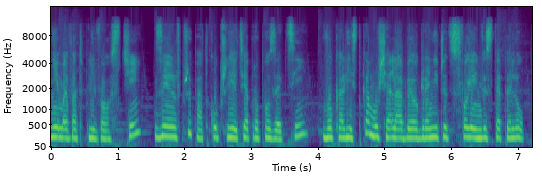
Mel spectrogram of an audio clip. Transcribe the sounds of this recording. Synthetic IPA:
ɲɛmavɔnt̪plʲivɔɕt͡ɕi | zɲʲɛfpʂɘpat̪kupʂɘjet͡ɕapɾɔpɔzɘt̪sʲji | vɔkalʲist̪kamuɕawabɘɔɡɾaɲit͡ʂɘt͡ɕsfɔjɛ̃vɘst̪ɛpɘlup

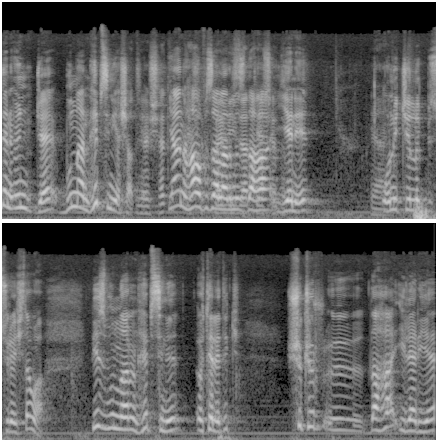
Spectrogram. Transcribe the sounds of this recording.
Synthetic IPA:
id̪ænø̞nd͡ʒɛbunlˠaɾɯnɦepsinijaʃad̪jaːniɦaːfɯzalˠaɾɯmɯzd̪aɦajeni | o̞nyt͡ʃʰjɯlˠːɯk̚biɾsyɾɛt͡ʃt̪ʰama̰bizbunlˠaɾɯnɦepsiniøt̪ʰelʲed̪ic | ʃycʰyɾd̪aɦaʔilʲeɾijɛ

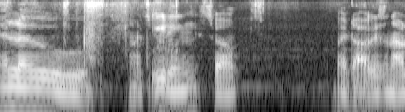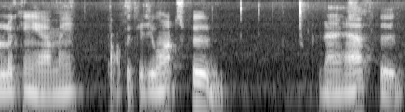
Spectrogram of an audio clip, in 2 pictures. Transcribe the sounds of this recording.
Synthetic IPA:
hɛloʊa̰tsiˑɾɪ̃ŋsoʊ | mʔa̰ɪdɔ̰ɡɨznaʊlʊkɪ̃ŋɨt̚mipʰɹ̥ɑ̰blikʰʌz̥iwɑ̃ntsfud̚ | ə̃naɪɦəv̥fʉd̥̚

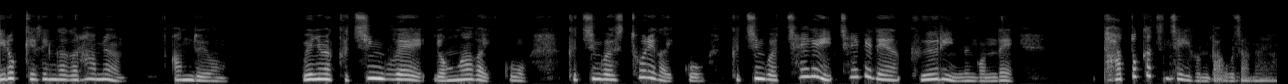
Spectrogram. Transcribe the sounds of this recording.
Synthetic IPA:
iɾʌkʰe̞sʰe̞ŋɡaɡɯɾɦamjʌn | ande̞jo | we̞ɲamjʌnkɯt͡ɕʰinɡue̞jʌŋɦwaɡaik͈okɯt͡ɕʰiŋɡue̞sʰɯ̥tʰoɾiɡait̚k͈o | kɯt͡ɕʰiŋɡue̞t͡ɕʰe̞ɡeit͡ɕʰe̞ɡe̞de̞ankɯɾiːnːɯnɡʌnde̞ | tat͈ok͈atʰɯnt͡ɕʰe̞ɡikɯɾʌmna̰od͡ʑanajo

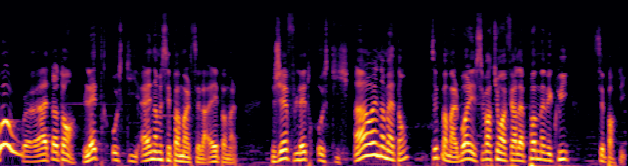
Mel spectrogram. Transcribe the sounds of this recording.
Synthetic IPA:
uøat̪ɑ̃t̪ɑ̃lɛt̪χɔskʲianɔ̃mɛsɛpamalsɛla̰ʔɛ̰lɛpama̰l | ʒɛflɛt̪χɔskʲiawɛnɔ̃mɛat̪ɑ̃ | sɛpamalbɔ̃alesɛpaʁt̪iɔ̃vafɛʁlapɔmavɛklɥi | sɛpaʁt̪ḭ

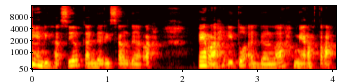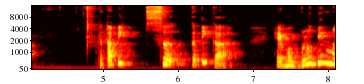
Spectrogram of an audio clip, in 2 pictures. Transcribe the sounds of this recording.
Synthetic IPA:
jaŋdiɦasilkandaɾisɛldaɾah | meɾahḭt̪uʔa̰dalahmeɾaht̪əɾa̰ŋ | t̪ət̪apisəkət̪ika | hemoɡlubɪnmə

